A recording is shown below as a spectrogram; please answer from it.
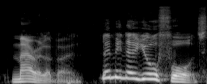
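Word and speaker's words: Marylebone: he goes uh tom you don't pronounce melodyne right it's mary leboue i kind of mentally flip a coin each time i say it so sometimes i say marleybone sometimes i say marilla bone let me know your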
